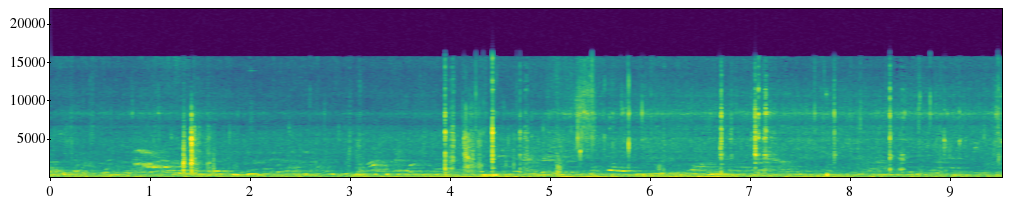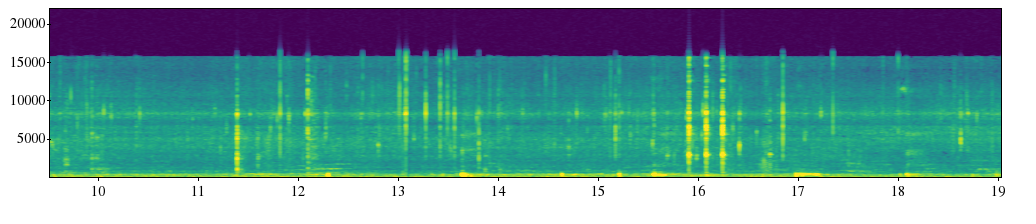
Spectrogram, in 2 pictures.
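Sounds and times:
food sizzling in oil: 3.7s - 19.0s
stirring clicks and taps: 3.9s - 10.3s, 11.0s - 19.0s.

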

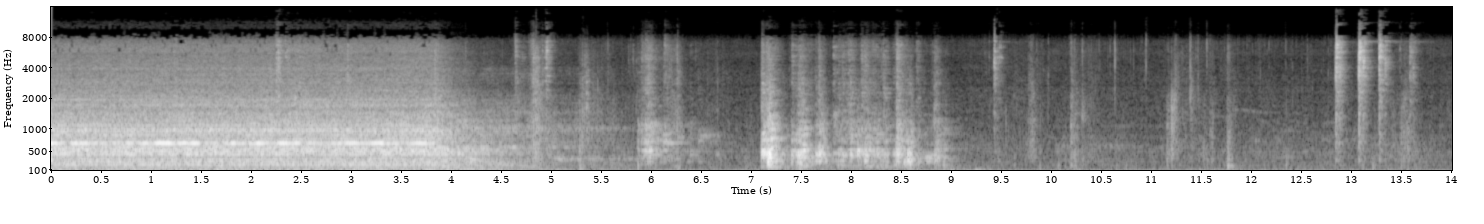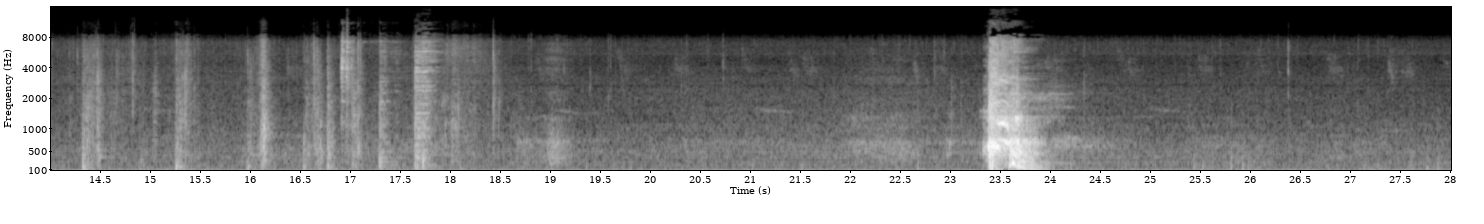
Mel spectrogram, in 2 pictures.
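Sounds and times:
fire crackling and popping: 4.7s - 22.0s, 22.6s - 23.2s, 24.4s - 28.0s.

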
